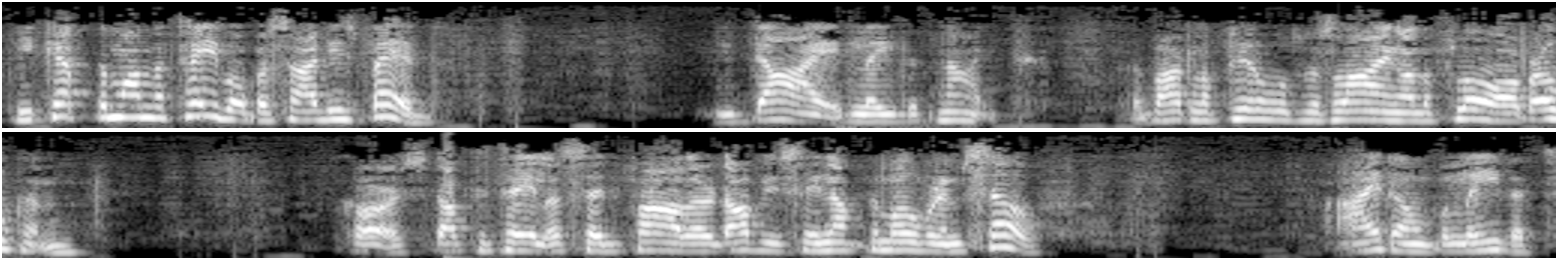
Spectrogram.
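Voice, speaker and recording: A woman's voice: medium pitch, normal speed, long pauses, faint music behind, natural voice. Woman playing a stiff proper rich lady of forty, insistent, old dull radio sound. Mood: tense. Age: 40s. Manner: formal and insistent. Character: tense, proper wealthy eldest daughter. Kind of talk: 1940s radio acting.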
